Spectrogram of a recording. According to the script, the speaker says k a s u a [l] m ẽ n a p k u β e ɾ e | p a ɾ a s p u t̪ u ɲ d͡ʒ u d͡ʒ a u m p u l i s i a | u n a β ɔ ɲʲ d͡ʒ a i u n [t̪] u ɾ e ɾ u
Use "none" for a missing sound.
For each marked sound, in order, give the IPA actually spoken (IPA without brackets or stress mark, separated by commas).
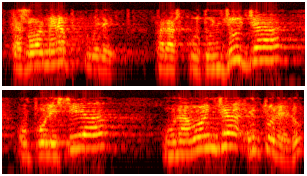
l, t̪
